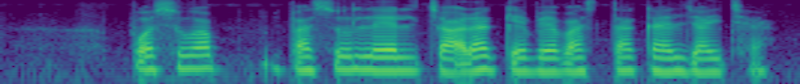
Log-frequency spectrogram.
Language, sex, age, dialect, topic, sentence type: Maithili, female, 41-45, Eastern / Thethi, agriculture, statement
